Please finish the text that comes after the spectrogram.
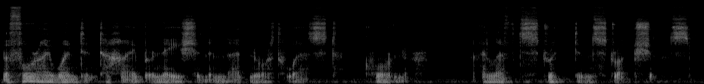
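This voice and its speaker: A man voicing an ancient alien creature who scorns humans, in a gravelly, breathy ASMR roleplay monologue that often sinks into whispers, slow and brooding. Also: extremely low pitch, wildly swooping pitch, a bit bright, slight background noise. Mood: quietly sinister. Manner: slow, deliberate, brooding, with sighs and pauses.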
